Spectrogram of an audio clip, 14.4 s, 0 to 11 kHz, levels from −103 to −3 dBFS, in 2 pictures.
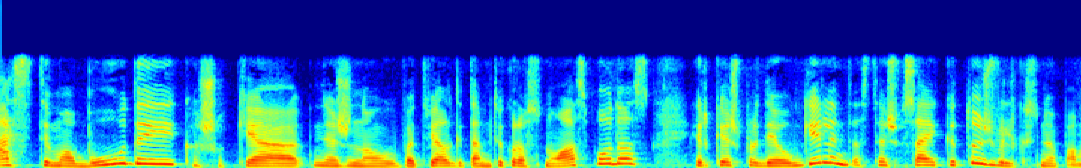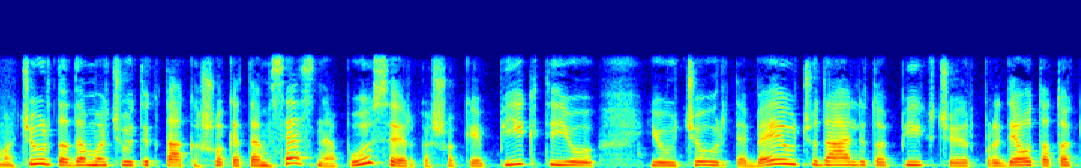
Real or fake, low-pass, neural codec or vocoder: real; 7.2 kHz; none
